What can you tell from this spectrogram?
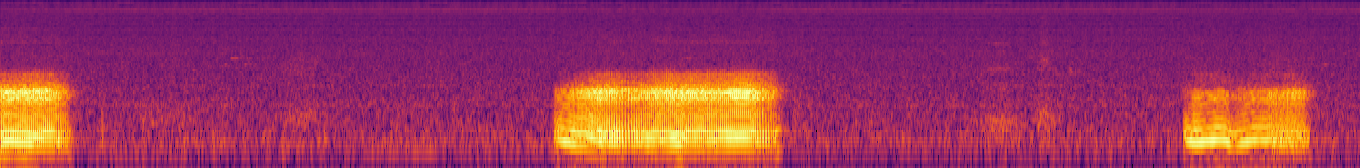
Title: Bunny the shitzu snoring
